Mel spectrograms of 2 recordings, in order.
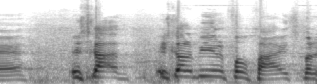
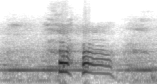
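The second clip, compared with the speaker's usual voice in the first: nervous high laugh. Real, not acted. Nervous before a heavy lift.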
